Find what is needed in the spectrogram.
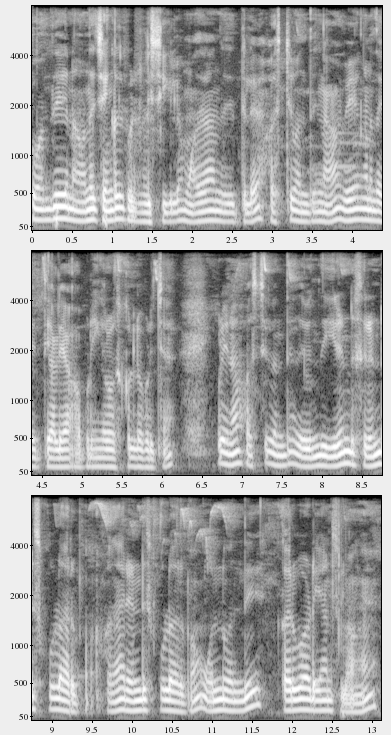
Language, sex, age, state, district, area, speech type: Tamil, male, 18-30, Tamil Nadu, Mayiladuthurai, urban, spontaneous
